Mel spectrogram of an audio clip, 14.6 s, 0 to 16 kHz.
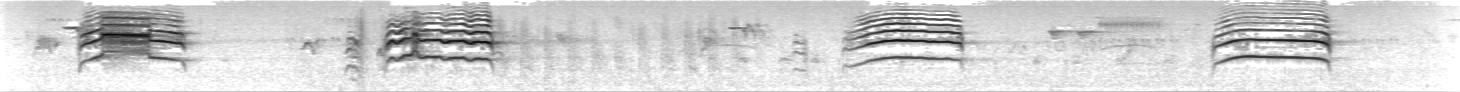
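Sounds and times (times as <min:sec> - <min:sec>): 
bird calls near nest: 0:00.3 - 0:14.6.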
